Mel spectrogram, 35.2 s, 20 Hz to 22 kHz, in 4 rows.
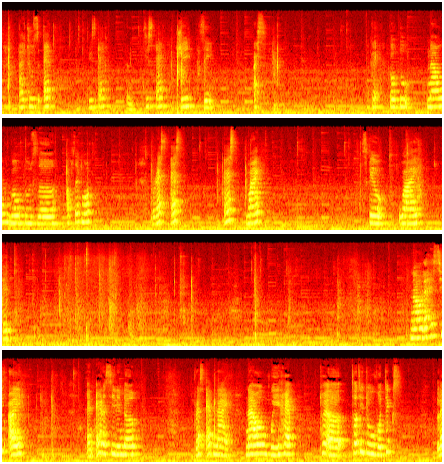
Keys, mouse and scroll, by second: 0.8 click, 1.5 click, 2.7 shift+click, 3.5 g, 7.7 Tab, 8.0 Tab, 9.1 click, 9.4 Tab, 10.6-12.1 shift+middle drag, 12.1 s, 12.7 click, 13.1 s, 15.6-19.3 drag, 21.5-27.0 shift+middle drag, 27.3 shift+a, 30.6 F9.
